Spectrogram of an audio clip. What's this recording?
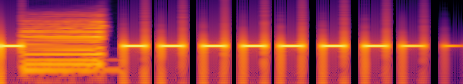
I imported one noise of piano and applied a shape of square wave of one second. There is a cutting of duration with alternation of sound and silence. Then the sense was inverted. And I added a fade-out.
piano, silence, wave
